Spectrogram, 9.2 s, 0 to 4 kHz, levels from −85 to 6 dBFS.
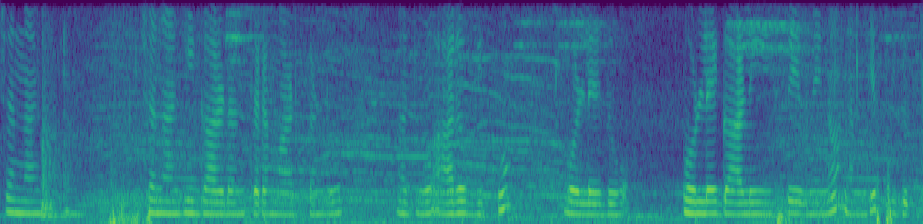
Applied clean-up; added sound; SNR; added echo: none; Crowd; 12 dB; none.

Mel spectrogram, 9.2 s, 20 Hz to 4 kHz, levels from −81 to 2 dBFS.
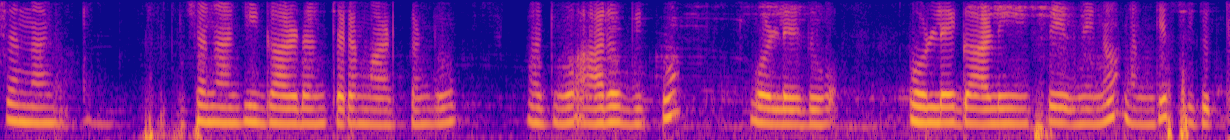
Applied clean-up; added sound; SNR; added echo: neural separator model SepFormer DNS4.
